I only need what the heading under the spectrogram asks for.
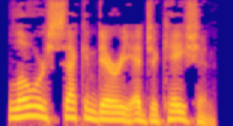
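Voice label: "lower secondary education" spoken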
